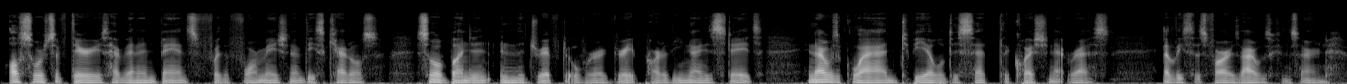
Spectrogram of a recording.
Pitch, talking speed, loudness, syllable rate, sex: 90 Hz, 210 wpm, -24 LUFS, 5.4 syllables/s, male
